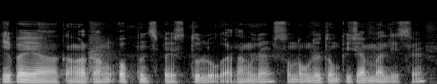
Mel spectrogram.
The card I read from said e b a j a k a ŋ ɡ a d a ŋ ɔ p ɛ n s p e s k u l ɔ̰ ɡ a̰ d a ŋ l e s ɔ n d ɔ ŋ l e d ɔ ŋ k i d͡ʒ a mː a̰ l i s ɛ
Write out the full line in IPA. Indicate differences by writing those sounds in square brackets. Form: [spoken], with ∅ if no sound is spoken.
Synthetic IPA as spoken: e b a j a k a ŋ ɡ a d a ŋ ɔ p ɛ n s p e s [t] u l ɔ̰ ɡ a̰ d a ŋ l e s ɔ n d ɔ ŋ l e d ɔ ŋ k i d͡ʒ a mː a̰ l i s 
